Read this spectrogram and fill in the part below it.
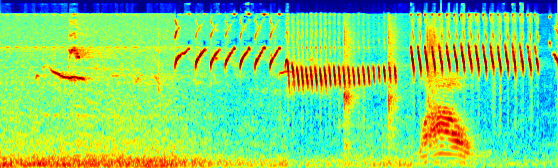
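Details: Caged canary kept by its owner, singing a loud varied phrase: a thin rising whistle, a run of rapid descending chirps, a buzzy sustained trill, then fast rolling notes with a lower downward-bending note.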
